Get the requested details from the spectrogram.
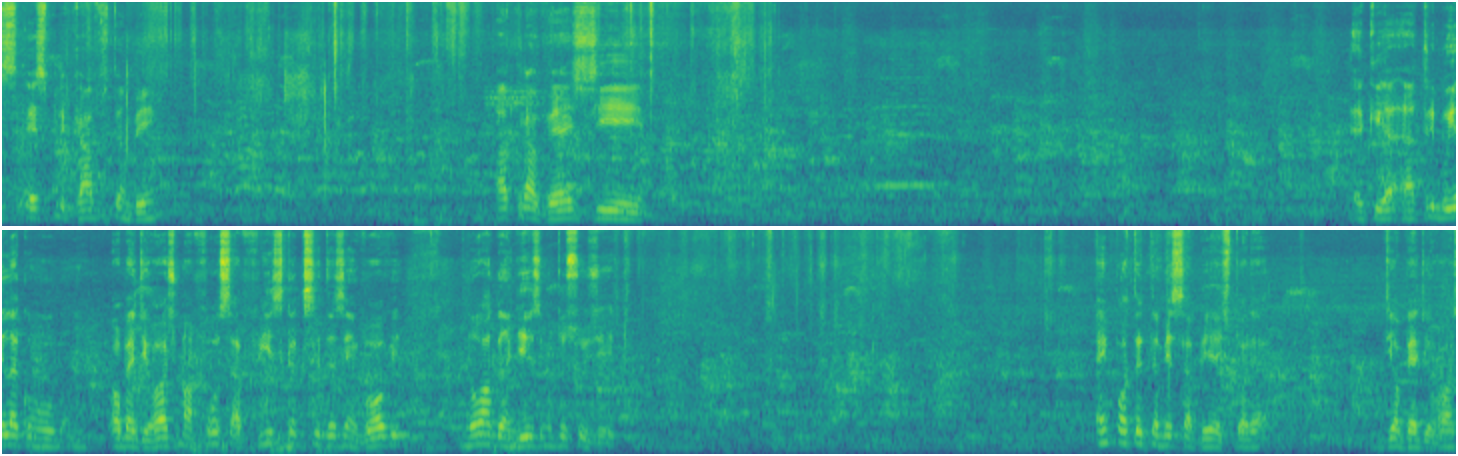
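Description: An elderly man speaks calmly and close up, with pauses.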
